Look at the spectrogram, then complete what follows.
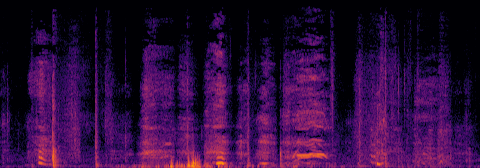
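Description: Short bursts of breathy, wheezy laughter and wordless vocal noises close to the microphone, with fabric brushing against it.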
